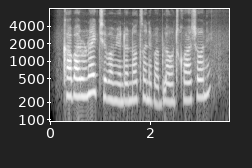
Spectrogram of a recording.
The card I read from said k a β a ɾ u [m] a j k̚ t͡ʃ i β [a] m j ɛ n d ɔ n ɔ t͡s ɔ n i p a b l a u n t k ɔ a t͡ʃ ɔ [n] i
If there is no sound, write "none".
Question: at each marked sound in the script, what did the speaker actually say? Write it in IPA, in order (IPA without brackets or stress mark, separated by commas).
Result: n, a, n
